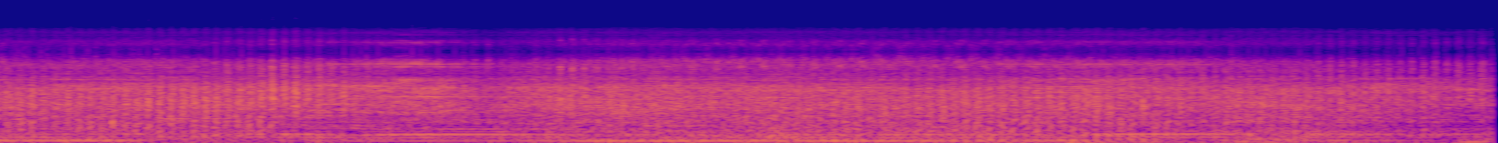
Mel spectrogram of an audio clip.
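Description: Large radio-controlled helicopter in flight: a steady hum of rotors and motor whose pitch shifts now and then as it manoeuvres. A deeper rumble comes in about five and a half seconds in.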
